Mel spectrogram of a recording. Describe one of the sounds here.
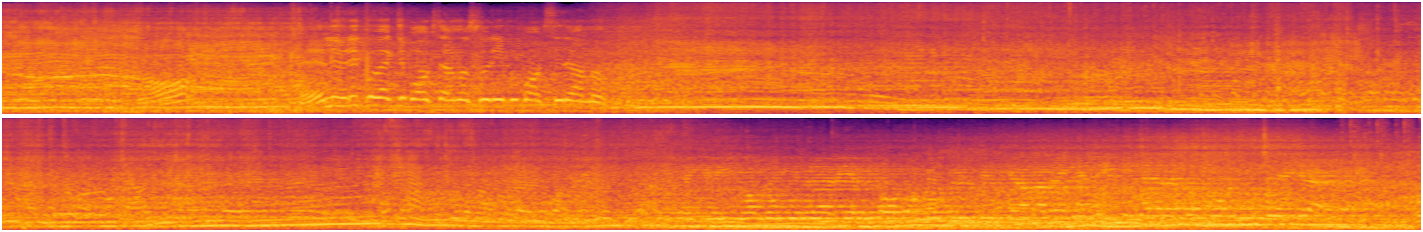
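Race car engines roar and rev loudly.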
